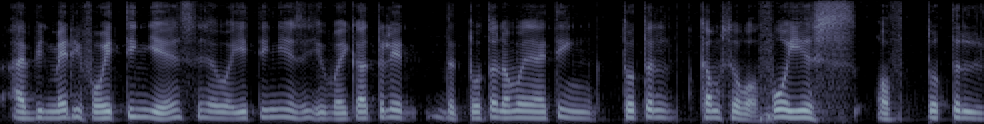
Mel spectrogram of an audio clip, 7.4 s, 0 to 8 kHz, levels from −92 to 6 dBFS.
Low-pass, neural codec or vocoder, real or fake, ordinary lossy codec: none; codec, 16 kHz, 0.9 kbps, LongCat-Audio-Codec; fake; none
